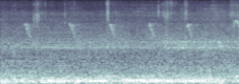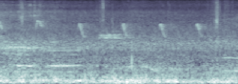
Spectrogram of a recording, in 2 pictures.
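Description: Outdoor ambience: a short, high, falling chirp repeated about twice a second, most likely a small bird calling, over a steady low rumble.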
